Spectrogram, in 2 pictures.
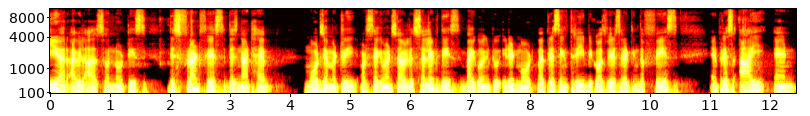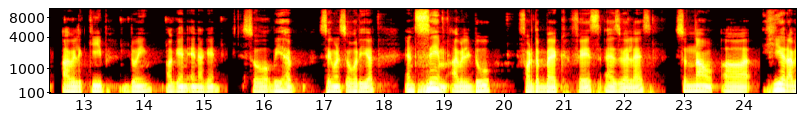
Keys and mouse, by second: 1.8 3, 11.4 i, 12.6 i, 13.6 i, 14.1 click, 14.3 i, 14.8 click, 15.3 i, 16.8 click, 17.8 Tab, 18.9 /, 19.2-19.9 drag, 20.0 Tab, 20.4 click, 21.2-22.6 typing, 22.2 click, 24.5-24.8 drag.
